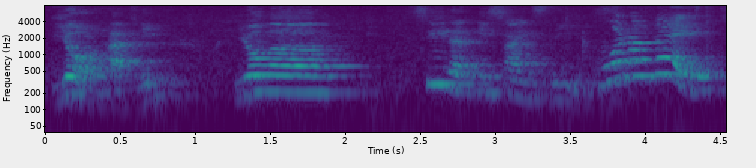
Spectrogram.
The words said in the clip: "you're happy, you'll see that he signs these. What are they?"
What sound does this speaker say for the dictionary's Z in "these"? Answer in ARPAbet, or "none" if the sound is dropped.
none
